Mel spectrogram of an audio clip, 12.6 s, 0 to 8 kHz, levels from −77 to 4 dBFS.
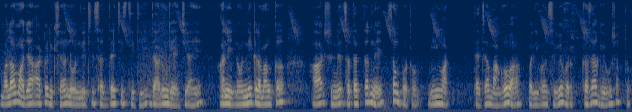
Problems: none marked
